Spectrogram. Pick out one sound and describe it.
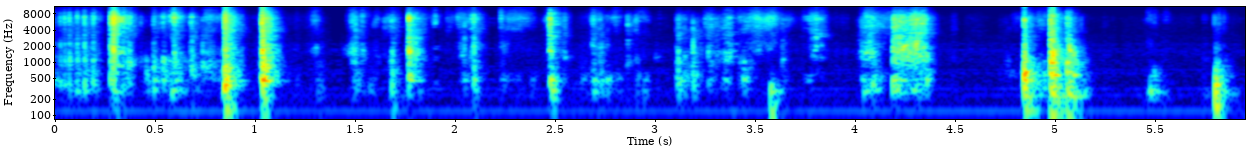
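A box lid slides open with a papery scrape.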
